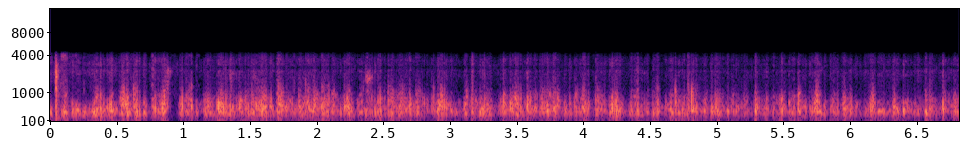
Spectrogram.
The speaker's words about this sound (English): someone doesn't have their phone on mute and they're outside and it's windy, I think, so I'm going to mute the whole line and then I'll take it off when we're ready for questions, okay?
